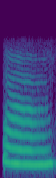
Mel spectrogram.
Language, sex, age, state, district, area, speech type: Bengali, female, 18-30, West Bengal, Cooch Behar, rural, conversation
